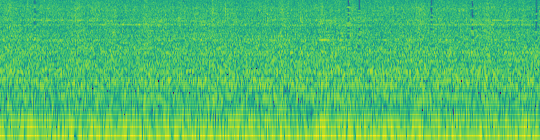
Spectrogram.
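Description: A combine harvester engine drones steadily and low.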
